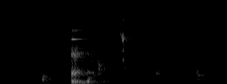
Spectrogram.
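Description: Someone nosing wine from a glass close to the microphone: a few short sniffs, the loudest about three quarters of a second in, followed by a thinner, hissier one.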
